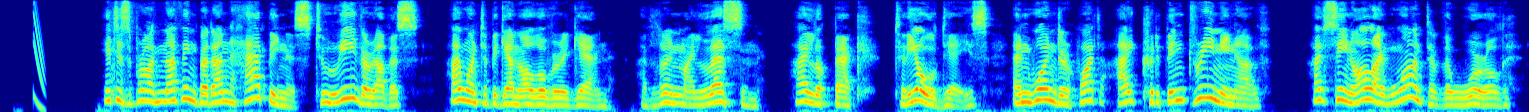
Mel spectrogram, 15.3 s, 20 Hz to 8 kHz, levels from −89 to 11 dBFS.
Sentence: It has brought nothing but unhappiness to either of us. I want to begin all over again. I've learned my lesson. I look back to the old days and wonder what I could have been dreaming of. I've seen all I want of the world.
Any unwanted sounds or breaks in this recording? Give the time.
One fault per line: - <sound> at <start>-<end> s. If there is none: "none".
- chirp at 0.3-0.5 s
